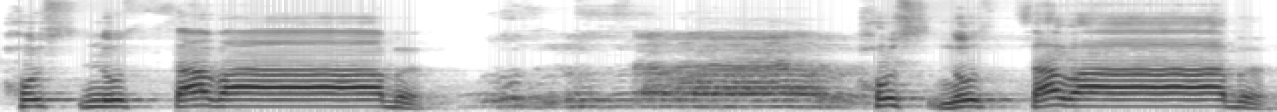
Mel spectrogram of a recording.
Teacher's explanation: اب با کے نیچے زیر کو وقف کی شکل میں ساکن پڑھیں گے تو با ساکن ہوگی تو قلقلہ ہوگا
